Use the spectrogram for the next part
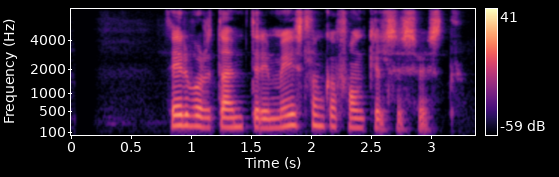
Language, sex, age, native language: Icelandic, female, 40-49, Icelandic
